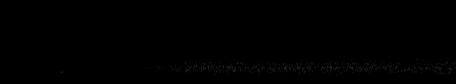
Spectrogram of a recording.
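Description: A large stadium crowd cheers in a steady roar.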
